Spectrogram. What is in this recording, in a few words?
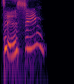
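ATTACK, Japanese; M99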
